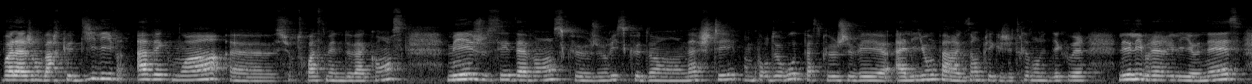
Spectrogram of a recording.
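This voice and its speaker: A woman's voice: mid-range voice, moderate pace. A woman book vlogger chatting casually to camera about her reading plans, with frequent fillers and restarts. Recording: echoey room with faint ambient noise.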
